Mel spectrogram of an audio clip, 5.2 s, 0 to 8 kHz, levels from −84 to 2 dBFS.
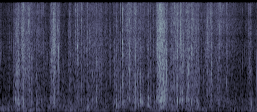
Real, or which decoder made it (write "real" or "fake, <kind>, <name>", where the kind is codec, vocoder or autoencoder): real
